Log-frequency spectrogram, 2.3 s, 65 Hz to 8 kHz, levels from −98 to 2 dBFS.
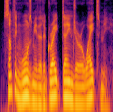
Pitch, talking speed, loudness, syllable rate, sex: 110 Hz, 240 wpm, -15 LUFS, 6.1 syllables/s, male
